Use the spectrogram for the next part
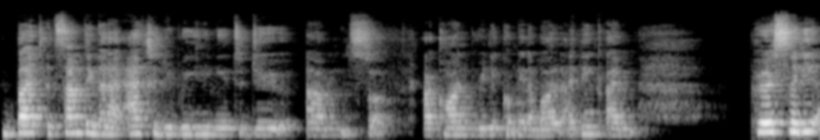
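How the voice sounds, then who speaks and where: A young woman in her twenties from Zimbabwe, a video blogger, talks casually to camera in a confessional style. Her mid-pitched voice is a little mellow, and she thinks aloud, questions herself and rambles from one thought to the next in an echoey room.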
